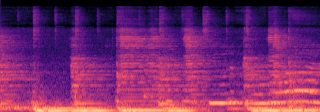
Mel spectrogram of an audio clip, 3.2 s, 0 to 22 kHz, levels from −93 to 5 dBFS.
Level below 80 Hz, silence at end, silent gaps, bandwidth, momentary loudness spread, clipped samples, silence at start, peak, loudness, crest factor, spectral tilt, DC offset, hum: -14 dBFS; 0 s; none; 8 kHz; 5 LU; under 0.1%; 0 s; 0 dBFS; -14 LUFS; 12 dB; -7.5 dB/octave; under 0.1%; none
